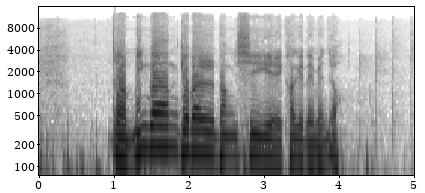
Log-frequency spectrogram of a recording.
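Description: A man speaks into a microphone, close and clear.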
